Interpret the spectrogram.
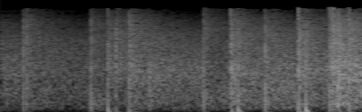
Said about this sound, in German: Das Staccato, der Feuerwerkskörper.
